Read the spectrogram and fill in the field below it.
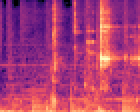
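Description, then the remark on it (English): Glasses clink together in a toast, a few quick bright taps followed by one louder clink that rings out briefly, with no talking. “Cheers, guys. Yeah. Cheers, like, everyone. Cheers. Cheers.”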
